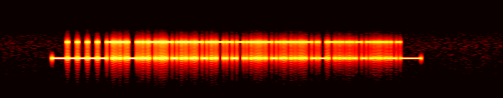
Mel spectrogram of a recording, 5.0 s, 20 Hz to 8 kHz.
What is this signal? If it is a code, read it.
RTTY (75 baud, 850 Hz shift), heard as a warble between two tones, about 1700 Hz centre. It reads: PERO NO TOT SON ROVELLONS.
